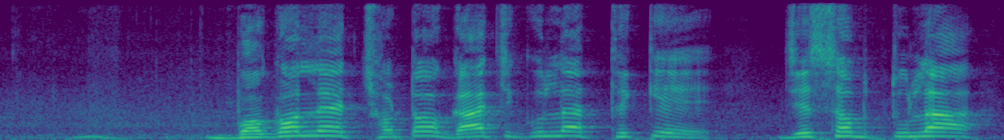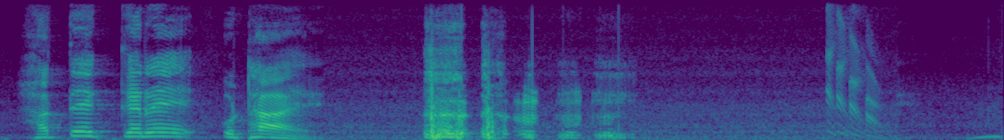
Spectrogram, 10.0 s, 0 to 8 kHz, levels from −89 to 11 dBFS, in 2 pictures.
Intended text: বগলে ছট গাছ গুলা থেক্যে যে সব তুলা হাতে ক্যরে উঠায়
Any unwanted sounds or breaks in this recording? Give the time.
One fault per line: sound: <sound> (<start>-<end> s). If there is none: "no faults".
sound: throat clearing (7.1-8.2 s)
sound: chirp (9.2-9.5 s)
